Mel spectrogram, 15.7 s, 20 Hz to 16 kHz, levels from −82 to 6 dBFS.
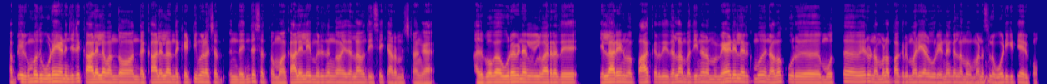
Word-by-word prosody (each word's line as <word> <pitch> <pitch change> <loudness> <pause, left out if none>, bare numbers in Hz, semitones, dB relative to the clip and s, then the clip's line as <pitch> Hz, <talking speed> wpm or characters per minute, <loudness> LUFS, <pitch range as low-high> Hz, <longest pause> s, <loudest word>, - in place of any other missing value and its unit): அப்பிடி 145 +3 -3
இருக்கும்போது 145 +2 +2
உடை 145 +1 +5
அணிஞ்சுட்டு 140 +1 +1
காலையில் 130 +1 +6
வந்தோம். 130 0 +1
அந்த 120 0 -2
காலையில 125 +1 +3
அந்த 120 -1 -1
கெட்டி 125 +2 -2
மேல 135 -1 +2
சத் 120 -1 -5
இந்த, 120 -1 -3
இந்த 140 +4 -2
சத்தமா, 115 -3 -3
காலையிலேயே 130 +2 +3
மிருதங்கம் 130 0 -1
இதெல்லாம் 120 +1 0
வந்து 120 0 -4
இசைக்க 120 +2 -7
ஆரம்பிச்சுட்டாங்க. 110 -2 -5 0.8
அதுபோக 130 +3 +3
உறவினர்கள் 130 -2 +3
வர்றது. 125 0 +2 0.5
எல்லாரையும் 135 +1 +5
நம்ம 130 -1 -1
பார்க்கிறது 125 -1 0
இதெல்லாம் 135 +2 0
பாத்தீங்கன்னா, 130 +1 -1
நம்ம 130 -1 -4
மேடையில 145 0 +4
இருக்கும்போது 140 +2 -3
நமக்கு 140 +3 -2
ஒரு 125 -1 -1 0.4
மொத்த 125 +4 -6 0.3
பேரும் 145 -1 -1
நம்மள 130 +2 -1
பாக்குற 125 -1 -3
மாரியான 130 -1 0
ஒரு 115 - -2
எண்ணங்கள் 130 0 -3
நம்ம 115 -1 -4
மனசுல 120 +1 -4
ஓடிக்கிட்டே 125 0 -2
இருக்கும். 105 - -9
130 Hz, 170 wpm, -23 LUFS, 120-135 Hz, 0.8 s, காலையில்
